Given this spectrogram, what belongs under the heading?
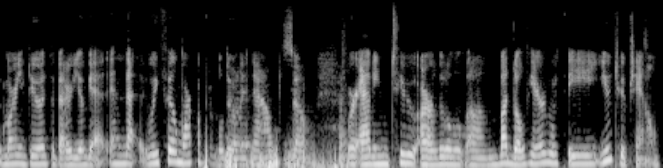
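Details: Adult woman speaking; typical speech.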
